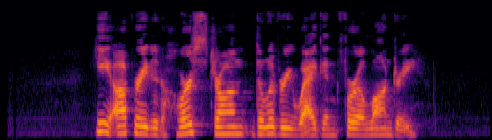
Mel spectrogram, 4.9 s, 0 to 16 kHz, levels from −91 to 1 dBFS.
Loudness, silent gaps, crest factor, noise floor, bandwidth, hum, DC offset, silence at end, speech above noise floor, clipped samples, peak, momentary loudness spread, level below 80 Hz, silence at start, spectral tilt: -26 LUFS; none; 20 dB; -73 dBFS; 11.5 kHz; none; under 0.1%; 0.8 s; 47 dB; under 0.1%; -8 dBFS; 9 LU; -82 dBFS; 0.95 s; -5.5 dB/octave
